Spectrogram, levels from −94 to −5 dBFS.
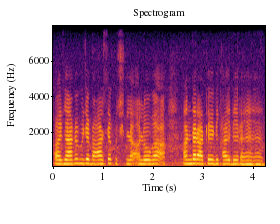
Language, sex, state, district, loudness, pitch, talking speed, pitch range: Hindi, female, Chandigarh, Chandigarh, -16 LUFS, 225 Hz, 240 wpm, 225-235 Hz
